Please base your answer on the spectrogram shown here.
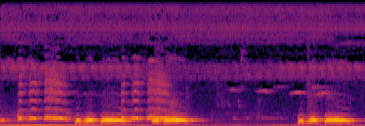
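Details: Spotted dove cooing as a lure sound: a cluster of repeated throaty coo phrases, a quiet gap of about two seconds, then another short-note-plus-long-coo phrase.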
